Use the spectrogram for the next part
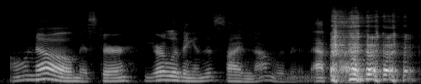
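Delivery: laying down the law to her husband, half laughing; mock stern wife. Retelling how she told her husband no, loud and laughing. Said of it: "And I'm like".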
